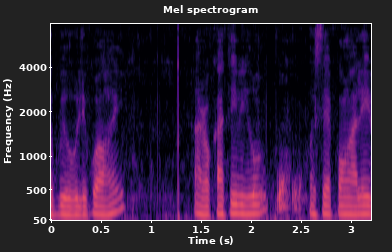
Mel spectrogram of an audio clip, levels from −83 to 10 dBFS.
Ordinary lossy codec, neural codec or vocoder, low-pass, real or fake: none; codec, 16 kHz, 4.8 kbps, FACodec; none; fake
